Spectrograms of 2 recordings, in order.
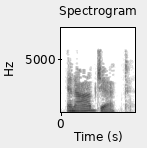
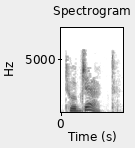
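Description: First: First syllable of "object" stressed; "object" as a noun, OB-ject. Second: Second syllable of "object" stressed; "object" as a verb, ub-JECT. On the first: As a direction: hit OB in "object". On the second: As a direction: hit JECT in "object", reduce the first vowel. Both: Shown as a demonstration. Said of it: "regular transitions of nouns and verbs".

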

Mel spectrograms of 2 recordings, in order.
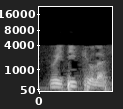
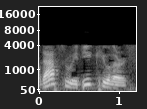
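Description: First: "Ridiculous" said with a plain r at the start, no curl; teacher's corrected version. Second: "ridiculous" said with a curled r at the start, slowed; mock wrong American r, slowly; wrong r-coloured ridiculous. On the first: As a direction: model the clean r in "Ridiculous". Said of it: "没有卷舌音在这个地方". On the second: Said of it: "不要读成什么". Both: Shown as a demonstration.

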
